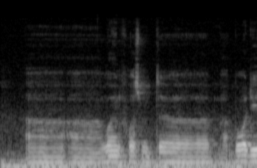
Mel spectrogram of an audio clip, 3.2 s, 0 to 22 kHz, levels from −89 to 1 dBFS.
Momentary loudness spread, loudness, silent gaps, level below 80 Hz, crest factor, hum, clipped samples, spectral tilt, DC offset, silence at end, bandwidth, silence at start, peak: 6 LU; -30 LUFS; none; -34 dBFS; 14 dB; none; under 0.1%; -8.5 dB/octave; under 0.1%; 0 s; 13 kHz; 0 s; -14 dBFS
